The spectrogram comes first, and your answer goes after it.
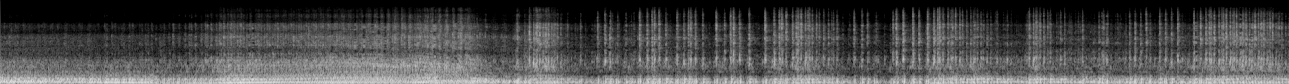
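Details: Model A with a 350 small-block Chevy (hydraulic roller cam, 9:1), tunnel ram with two Edelbrock 600 cfm carbs jetted lean, in a driveway test: revs climb, then go ragged and stumble at full throttle; owner unsure if rich or lean.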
